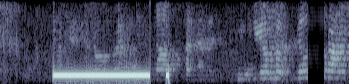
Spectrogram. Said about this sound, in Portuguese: Eu tô ligando pra ele.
